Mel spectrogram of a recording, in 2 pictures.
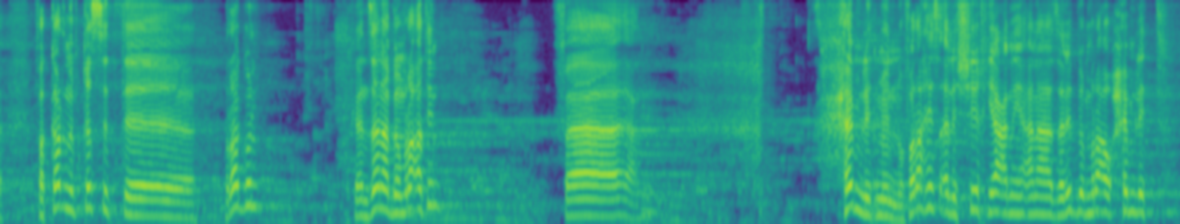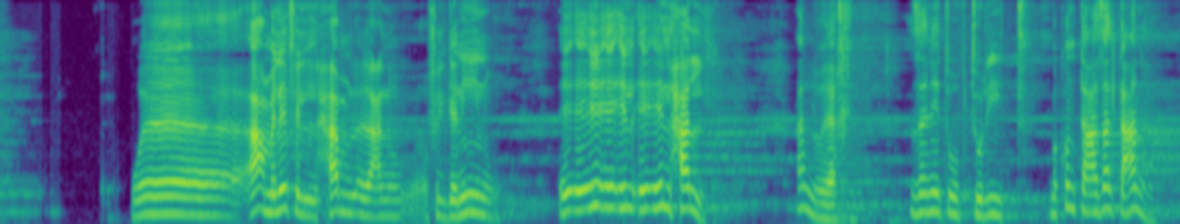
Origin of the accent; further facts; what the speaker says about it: Egypt; عندنا في مصر كده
